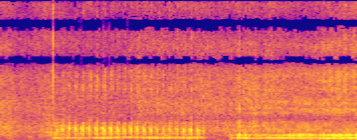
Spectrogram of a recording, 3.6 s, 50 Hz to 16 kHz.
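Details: Steller sea lions in Prince William Sound, Alaska, on August 17, 2020, give deep, drawn-out burping groans with a rough, pulsing tone before all diving underwater together.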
